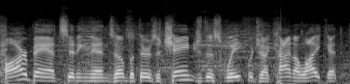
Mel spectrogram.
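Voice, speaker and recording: A man's voice: fairly high pitch, fairly even intonation, fast talker. Chatty man commentating over band music. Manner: chatty, laughs easily, hesitant fillers. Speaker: color commentator. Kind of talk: live high school football commentary. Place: outdoor football stadium. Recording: marching band music playing behind. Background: marching band music.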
